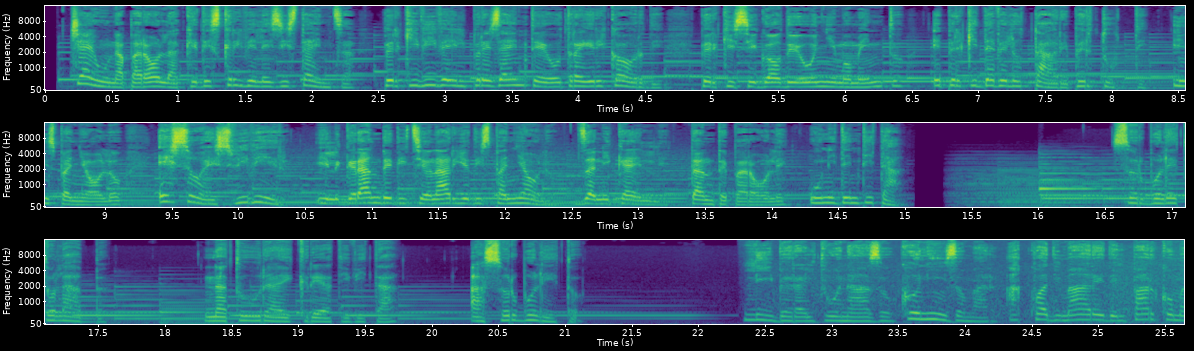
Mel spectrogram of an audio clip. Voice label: spot nazionali

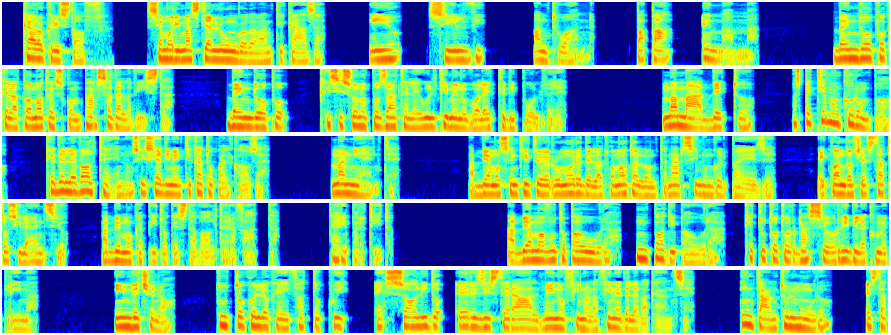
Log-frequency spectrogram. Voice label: audiolibri

